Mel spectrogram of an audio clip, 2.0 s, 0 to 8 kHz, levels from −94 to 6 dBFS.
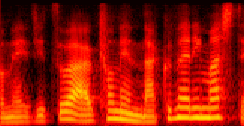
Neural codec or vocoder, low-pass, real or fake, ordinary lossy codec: codec, 16 kHz, 0.3 kbps, FocalCodec; 7.2 kHz; fake; none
